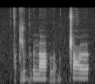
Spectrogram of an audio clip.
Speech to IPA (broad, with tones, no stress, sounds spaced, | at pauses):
tˤ ɐ˩ k ʐ ɨ˥ b r ɘ˥ n a˥ | l ɐ˩ b ɘ˥ k ǁ ɨ˥ ʕ œ˥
